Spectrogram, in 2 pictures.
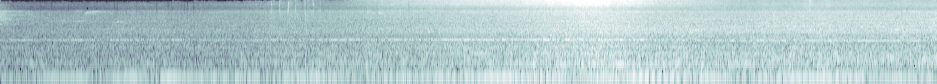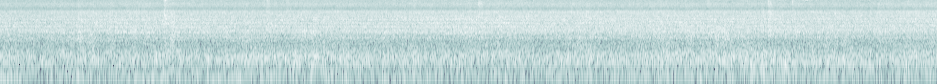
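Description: Freight train passing at speed: the locomotive approaches with a low hum that grows loudest about a third of the way in and fades after it goes by. A long line of covered grain hopper wagons then rolls past with a steady rumble of wheels on rails.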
